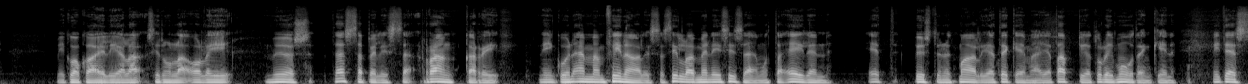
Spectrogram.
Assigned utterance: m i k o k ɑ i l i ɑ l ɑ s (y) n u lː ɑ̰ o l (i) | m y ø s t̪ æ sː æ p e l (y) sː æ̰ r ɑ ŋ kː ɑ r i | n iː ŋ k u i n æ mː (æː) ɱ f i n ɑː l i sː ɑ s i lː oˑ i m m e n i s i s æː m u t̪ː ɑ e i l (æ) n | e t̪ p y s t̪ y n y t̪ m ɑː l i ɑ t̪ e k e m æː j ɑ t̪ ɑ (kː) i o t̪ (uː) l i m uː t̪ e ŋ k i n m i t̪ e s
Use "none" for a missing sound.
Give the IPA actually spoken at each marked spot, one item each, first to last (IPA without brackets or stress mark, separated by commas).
i, i, i, æ, e, pː, u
